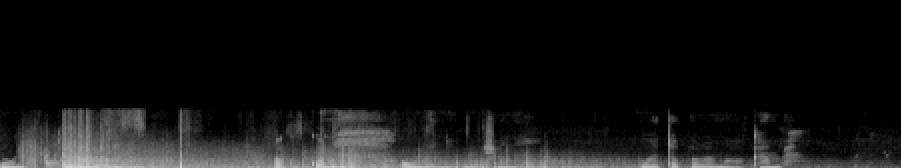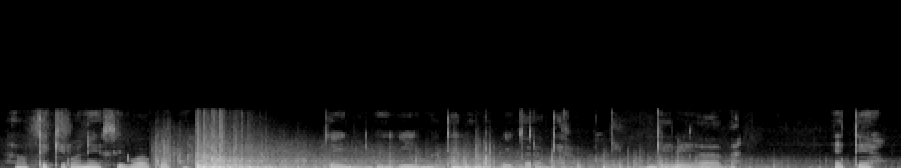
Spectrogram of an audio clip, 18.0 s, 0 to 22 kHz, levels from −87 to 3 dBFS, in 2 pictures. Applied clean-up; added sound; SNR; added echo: none; Thunder; -2 dB; none.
